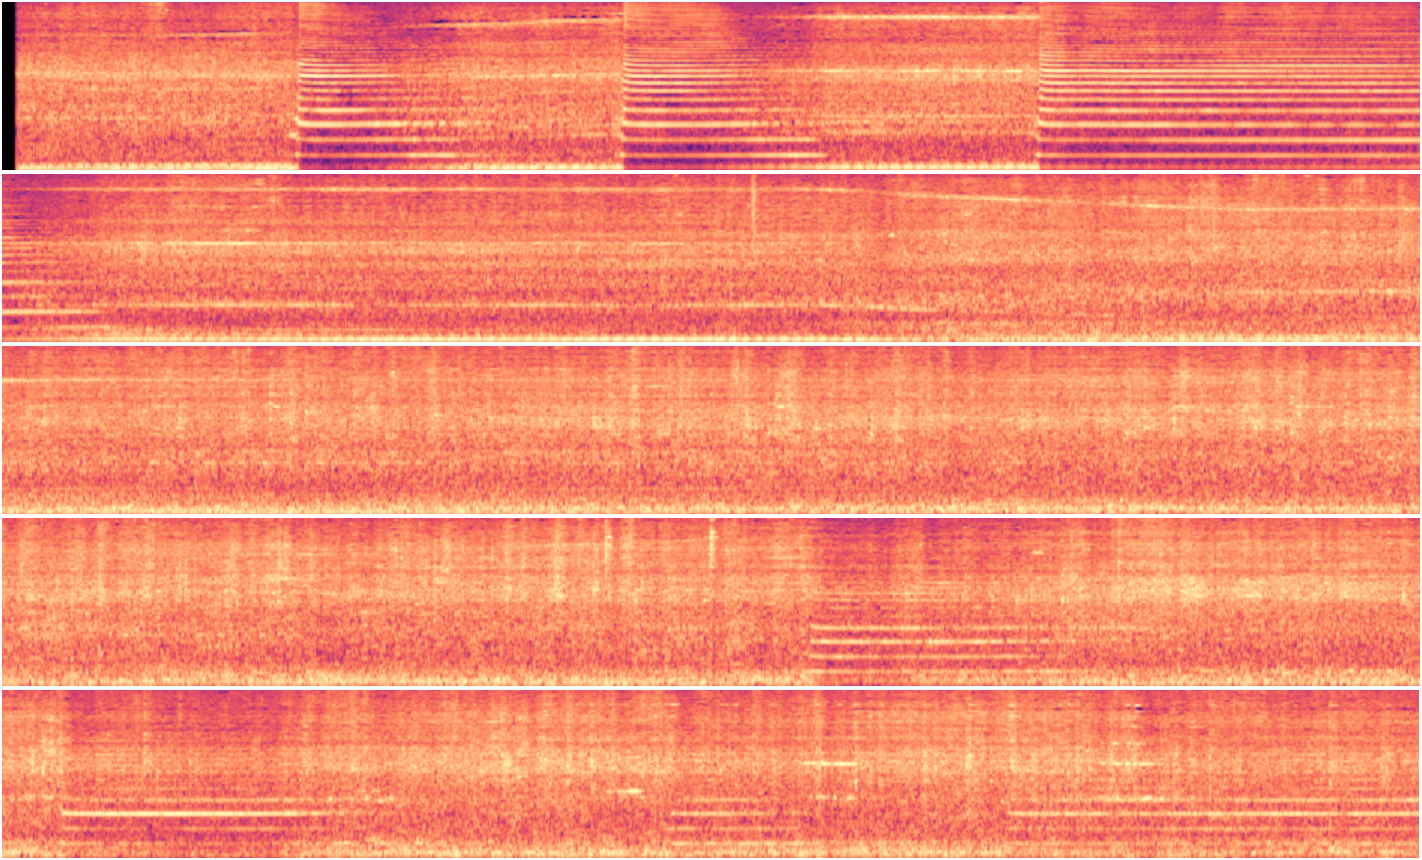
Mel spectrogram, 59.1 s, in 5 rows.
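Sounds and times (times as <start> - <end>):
train rumbling past: 0.1 - 59.0
locomotive air horn blasts: 2.3 - 4.2, 4.9 - 7.1, 8.5 - 15.1, 42.1 - 44.8, 47.6 - 50.6, 52.7 - 54.3, 55.6 - 59.0
wheels clacking on rail joints: 11.7 - 59.0.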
